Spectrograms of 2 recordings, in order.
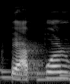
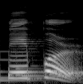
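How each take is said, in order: First: The first vowel is a short 'a' sound. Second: The first vowel is a long 'ay' sound. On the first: The speaker calls it wrong. "আমরা পেপার বলছি না।" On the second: The speaker calls it right. "লং এ হবে, অর্থাৎ এ।"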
